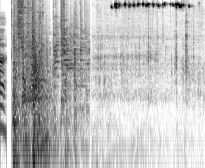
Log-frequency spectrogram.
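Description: Crash sound effect: a loud smash lasting over a second, then scattered clinks and tinkles of breaking glass settling, with a thin high ring.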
